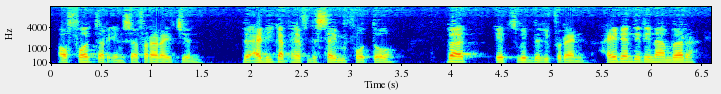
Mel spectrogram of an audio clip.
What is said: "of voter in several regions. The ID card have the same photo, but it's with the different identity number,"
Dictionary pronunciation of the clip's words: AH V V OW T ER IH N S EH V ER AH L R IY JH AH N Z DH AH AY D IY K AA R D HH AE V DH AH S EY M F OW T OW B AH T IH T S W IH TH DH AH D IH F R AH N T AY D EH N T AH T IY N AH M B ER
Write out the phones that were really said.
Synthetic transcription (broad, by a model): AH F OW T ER IH N S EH F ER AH R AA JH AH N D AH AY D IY K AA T HH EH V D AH S EY M F OW T OW B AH T IH T S W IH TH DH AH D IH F R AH N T AY D EH N T AH T IY N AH M B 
